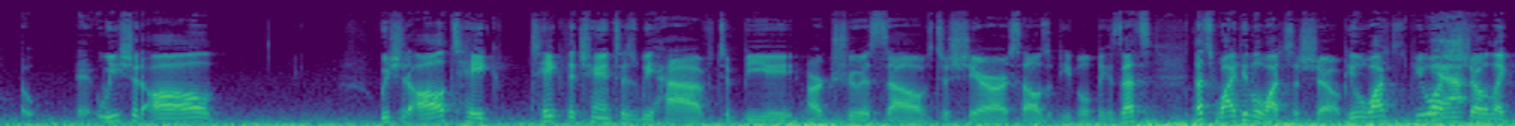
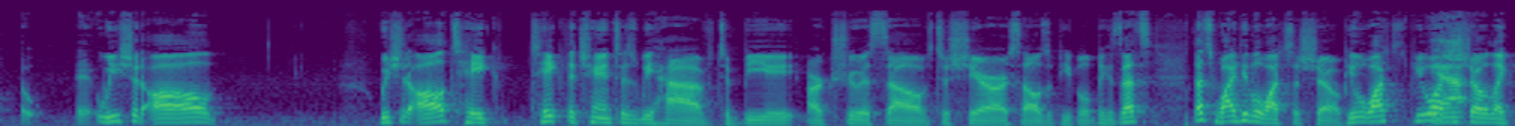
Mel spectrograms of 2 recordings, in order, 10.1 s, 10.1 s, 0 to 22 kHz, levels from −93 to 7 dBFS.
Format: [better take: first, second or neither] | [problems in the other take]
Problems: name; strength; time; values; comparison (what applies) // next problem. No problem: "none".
second | wind noise on the microphone; occasional gusts; 25 dB below the speech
